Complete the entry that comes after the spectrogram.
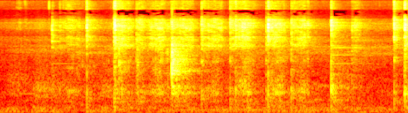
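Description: A spoon stirring and scraping a thick chikoo pickle mixture spiced with asafoetida and red chilli, giving repeated metallic clinks and scrapes against the vessel at an uneven pace, close and fairly loud.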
